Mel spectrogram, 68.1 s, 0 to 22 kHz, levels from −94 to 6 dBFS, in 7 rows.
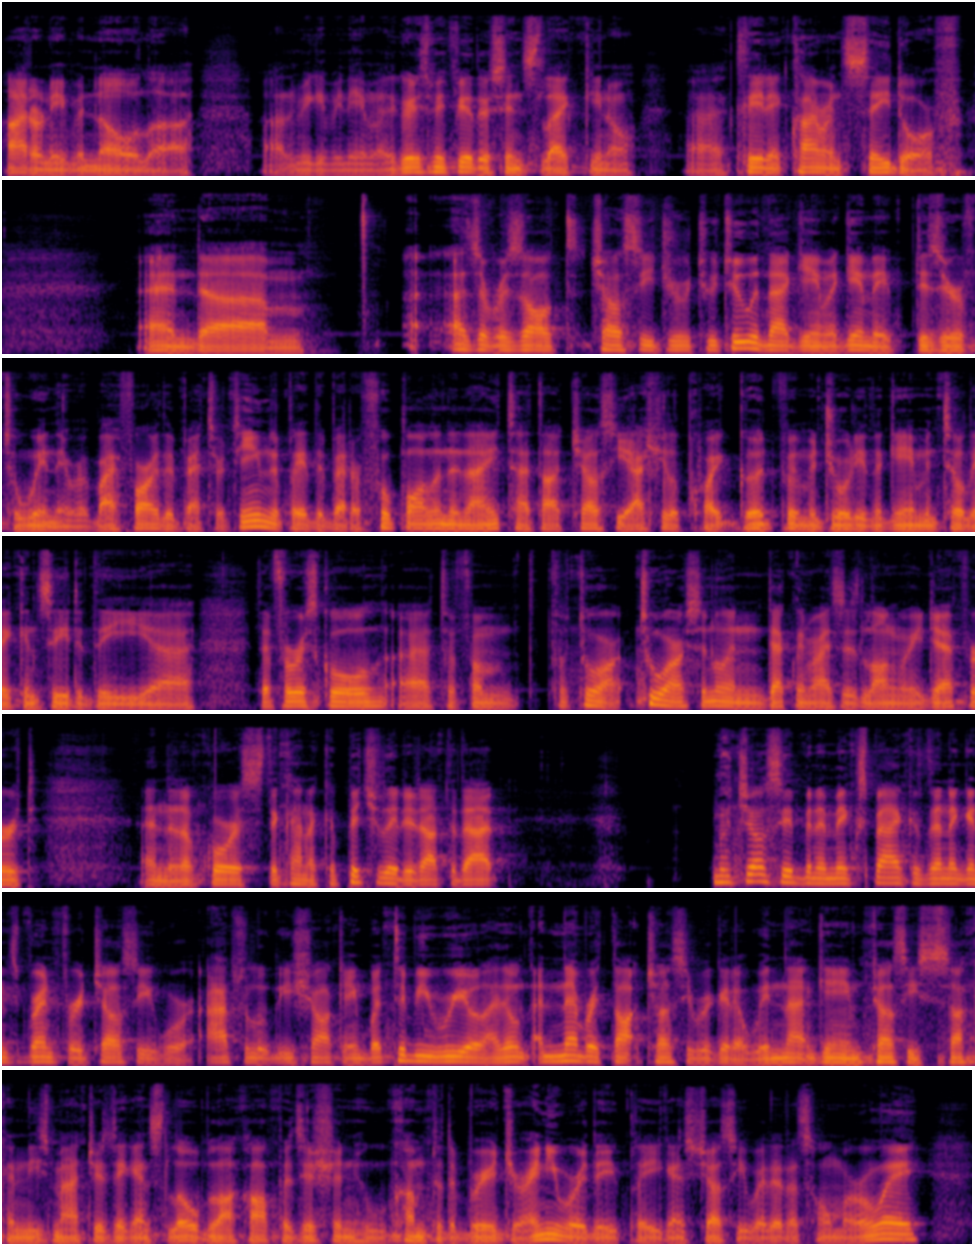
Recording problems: wrong speed, natural pitch; too slow; 0.6 times normal speed

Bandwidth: 15.5 kHz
